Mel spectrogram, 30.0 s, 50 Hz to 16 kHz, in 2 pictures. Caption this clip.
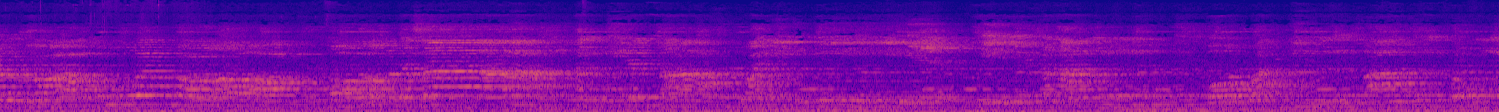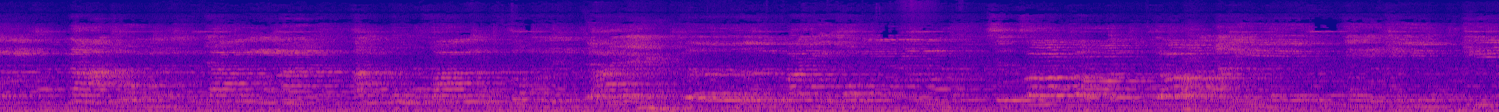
Soundscapes > Urban
Temple Music, Bangkok, Thailand (Feb 21, 2019)
Ambient music recorded at a temple in Bangkok, Thailand. Includes background music played in the temple.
